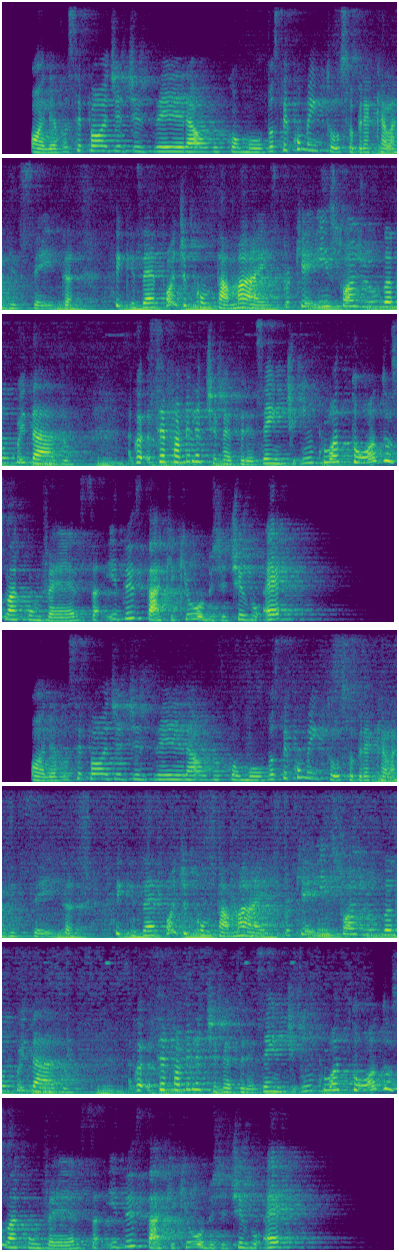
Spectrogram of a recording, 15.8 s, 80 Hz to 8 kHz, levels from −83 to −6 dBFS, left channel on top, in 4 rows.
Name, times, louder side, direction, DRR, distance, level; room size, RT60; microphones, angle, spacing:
voice 1, 0.3-4.9 5.2-14.7, left 2 dB, 40° left, 7 dB, 1.3 m, -24 dB
sound 1, 3.6-11.6, right 1 dB, 55° right, 1.6 m, -27 dB
24.5 x 19.0 x 7.3 m, 1.0 s
head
